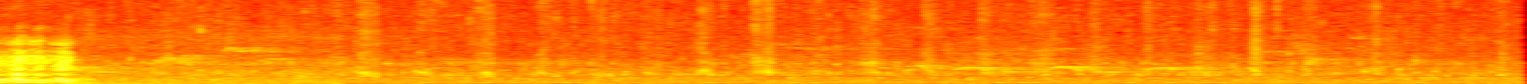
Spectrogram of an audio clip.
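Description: A brief bleating call right at the start, then a steady soft hiss like trickling water, with faint high squeaks over it.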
